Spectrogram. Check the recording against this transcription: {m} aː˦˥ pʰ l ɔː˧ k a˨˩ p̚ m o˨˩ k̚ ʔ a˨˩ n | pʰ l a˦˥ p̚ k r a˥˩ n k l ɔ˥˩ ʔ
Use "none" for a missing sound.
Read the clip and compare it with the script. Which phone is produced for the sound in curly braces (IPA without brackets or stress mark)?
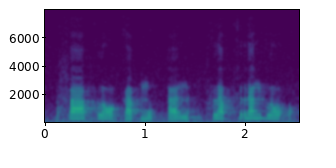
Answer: f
